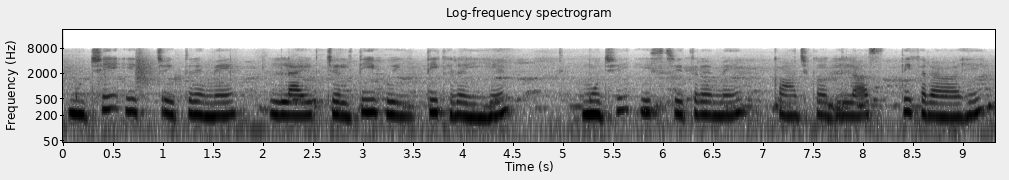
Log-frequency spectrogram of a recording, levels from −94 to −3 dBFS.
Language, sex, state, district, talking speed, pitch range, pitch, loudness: Hindi, female, Madhya Pradesh, Dhar, 130 wpm, 200-235 Hz, 215 Hz, -14 LUFS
